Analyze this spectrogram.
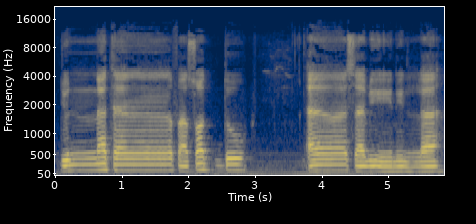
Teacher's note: ini tidak ee menutup bibirnya tapi dibuka tetap bibirnya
